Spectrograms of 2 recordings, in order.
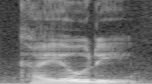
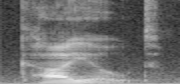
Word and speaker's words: coyote: bought a new one coyote coyote or coyote coyote two different ways to pronounce the coyote is a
